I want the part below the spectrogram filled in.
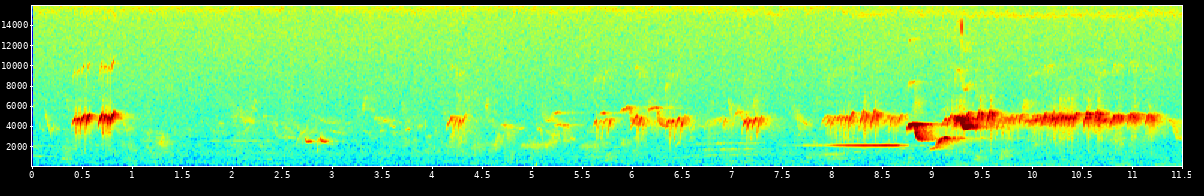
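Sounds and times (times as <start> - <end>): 
Ashy Minivet Pericrocotus divaricatus group calling in Guangxi: 0.0 - 11.5.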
